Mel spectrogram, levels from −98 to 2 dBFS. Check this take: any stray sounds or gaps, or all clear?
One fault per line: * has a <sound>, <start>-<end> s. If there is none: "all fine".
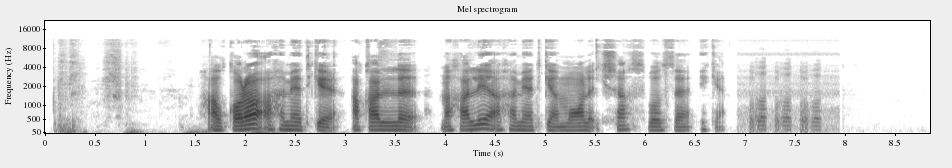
* has a laugh, 7.0-7.8 s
